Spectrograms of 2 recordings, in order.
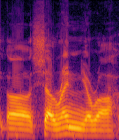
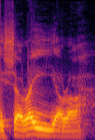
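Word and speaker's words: شرا يره: We don't say Sharan Yara, we say Sharay Yara. And that's a noon sakin with a ya behind it.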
